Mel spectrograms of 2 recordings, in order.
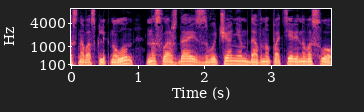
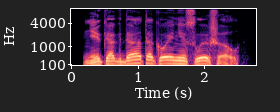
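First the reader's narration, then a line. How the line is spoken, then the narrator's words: Dry, wry tone. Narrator (Russian): Рей-Сити сухо улыбнулся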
